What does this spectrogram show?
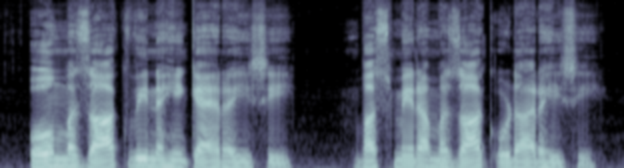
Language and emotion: Punjabi, sad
